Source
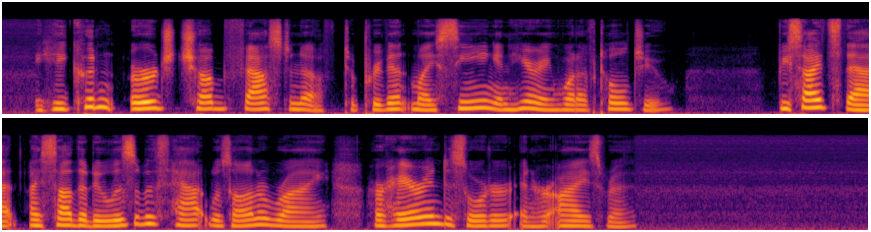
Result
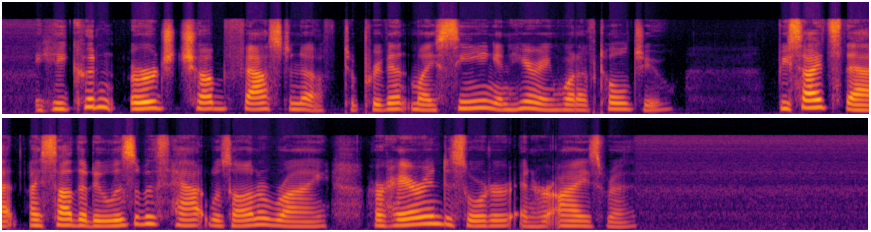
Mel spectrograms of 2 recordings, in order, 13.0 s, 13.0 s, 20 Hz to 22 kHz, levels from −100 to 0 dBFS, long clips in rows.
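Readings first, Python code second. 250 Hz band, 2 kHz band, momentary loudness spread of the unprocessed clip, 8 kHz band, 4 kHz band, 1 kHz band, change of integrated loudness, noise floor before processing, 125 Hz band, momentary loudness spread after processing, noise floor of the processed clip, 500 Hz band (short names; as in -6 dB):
-8.0 dB, +1.0 dB, 11 LU, +10.5 dB, +5.0 dB, -1.5 dB, -1.0 dB, -55 dBFS, -10.0 dB, 13 LU, -65 dBFS, -4.0 dB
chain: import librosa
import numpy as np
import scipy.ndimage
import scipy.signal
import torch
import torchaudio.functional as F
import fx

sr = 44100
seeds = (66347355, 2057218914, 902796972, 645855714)

y = fx.riaa(x, sr, side='recording')
y = fx.quant_companded(y, sr, bits=8)
y = y * 10.0 ** (-1.0 / 20.0)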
